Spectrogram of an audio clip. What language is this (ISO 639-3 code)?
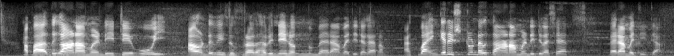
mal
